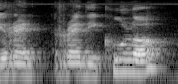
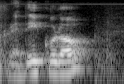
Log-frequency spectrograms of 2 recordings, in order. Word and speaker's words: ridículo: Similarly, it would be ridículo, but because of the accent, it's ridículo.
